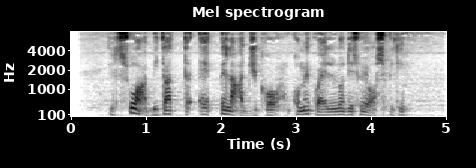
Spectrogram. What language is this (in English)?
Italian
